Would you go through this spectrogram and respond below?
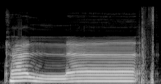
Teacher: Ya, di ayat yang ke-18 ini yang perlu diperhatikan adalah yang pertama, kalla. Di situ terdapat hukum bacaan mad wajib muttasil. Maka cara membacanya dibaca panjang 5 harokat.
